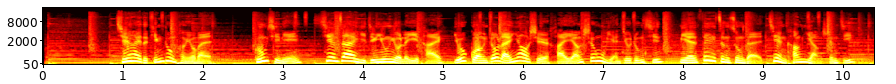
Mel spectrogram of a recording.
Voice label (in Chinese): 男 电视广告（年轻）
